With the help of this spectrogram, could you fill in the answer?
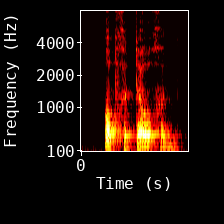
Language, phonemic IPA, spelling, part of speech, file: Dutch, /ˈɔpxəˌtoɣə(n)/, opgetogen, adjective / adverb, Nl-opgetogen.ogg
- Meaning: ecstatic, excited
